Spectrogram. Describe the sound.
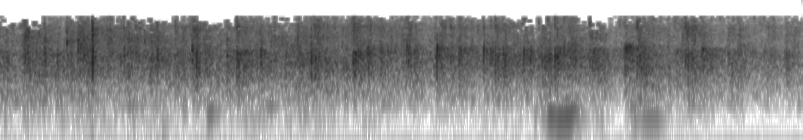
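An audience applauds to welcome a guest, the speaker's wife, with even, moderately loud clapping that holds steady for the whole stretch.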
